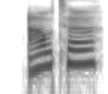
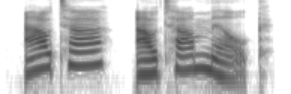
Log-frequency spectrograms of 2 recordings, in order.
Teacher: the T sound in out, changes to a soft D sound, a flap T, and it links directly to the word of, which sounds like a.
